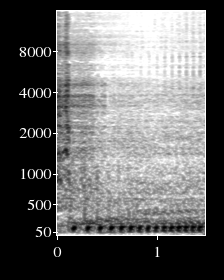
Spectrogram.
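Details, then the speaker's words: Kazuma Meerkat 50cc ATV cold start on choke, governor screw backed out: quick starter burst, catches right away, settles into even steady low putter, choke then turned off; normal cold start. "then that's all she wrote fires right up give it a few seconds to warm up turn the choke down there chokes off"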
